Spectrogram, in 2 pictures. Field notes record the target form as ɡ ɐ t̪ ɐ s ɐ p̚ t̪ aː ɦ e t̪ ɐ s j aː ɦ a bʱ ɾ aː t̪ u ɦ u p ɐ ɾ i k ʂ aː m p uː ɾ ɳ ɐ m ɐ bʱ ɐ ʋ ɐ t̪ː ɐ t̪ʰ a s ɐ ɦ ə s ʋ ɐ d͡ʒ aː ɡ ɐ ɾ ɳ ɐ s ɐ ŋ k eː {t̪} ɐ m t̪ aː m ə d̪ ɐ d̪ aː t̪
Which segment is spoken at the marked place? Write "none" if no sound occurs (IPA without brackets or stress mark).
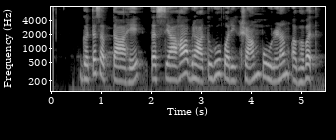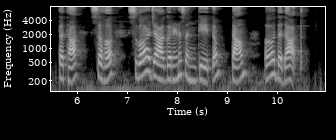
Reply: t̪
